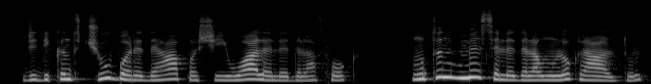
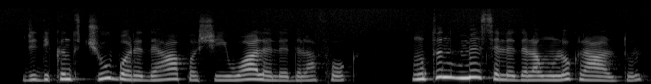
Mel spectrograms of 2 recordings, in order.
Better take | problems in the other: first | hiss; faint; throughout; 25 dB below the speech

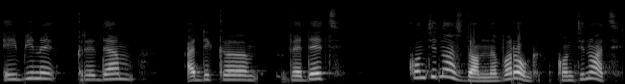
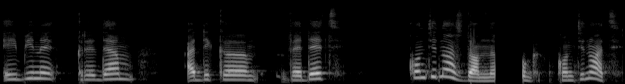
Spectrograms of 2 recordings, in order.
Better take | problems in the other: first | audio cutting out; at 5 s

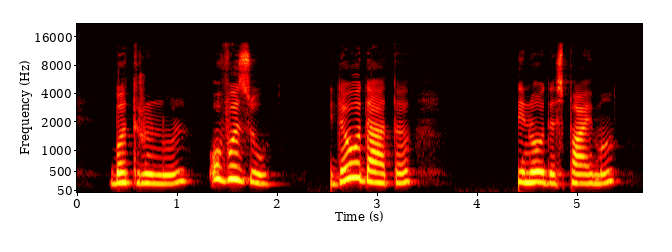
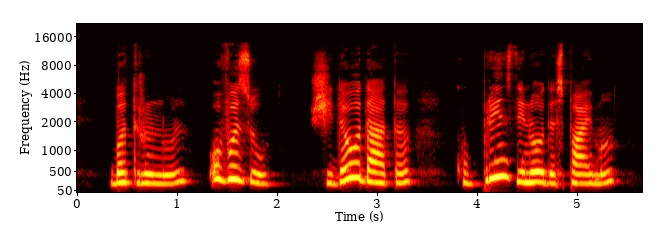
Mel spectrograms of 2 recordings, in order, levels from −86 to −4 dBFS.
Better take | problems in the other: second | audio cutting out; at 2.5 s and at 4 s for 0.5 s

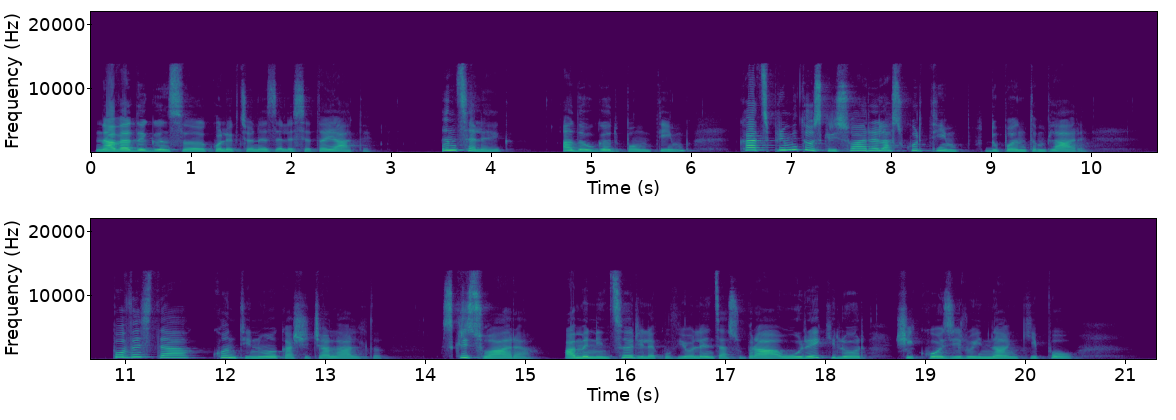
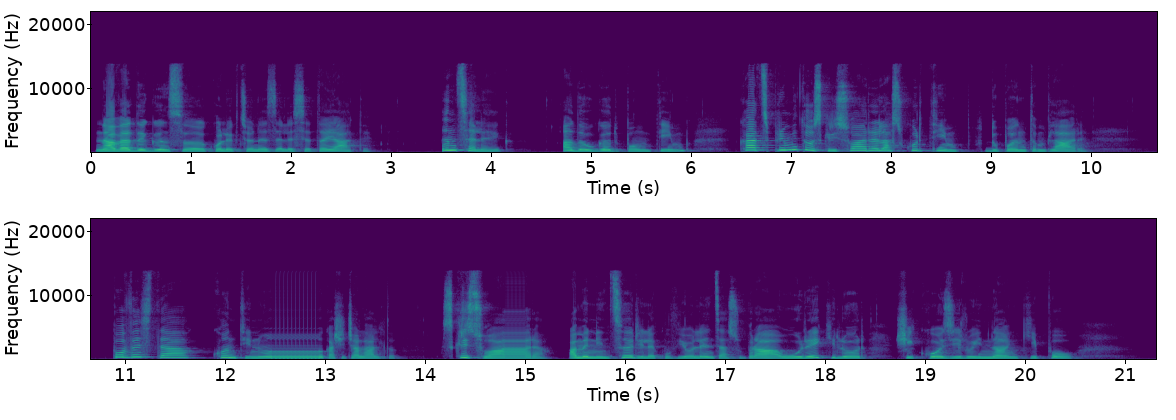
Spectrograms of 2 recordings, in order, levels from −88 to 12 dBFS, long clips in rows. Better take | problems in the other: first | audio freezing; at 12 s and at 15 s

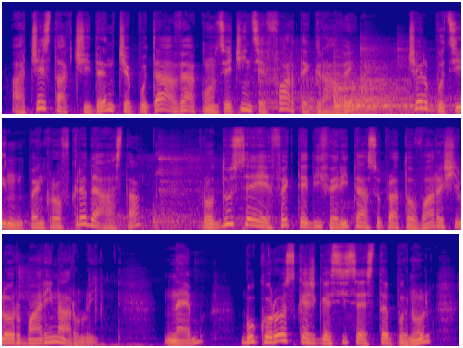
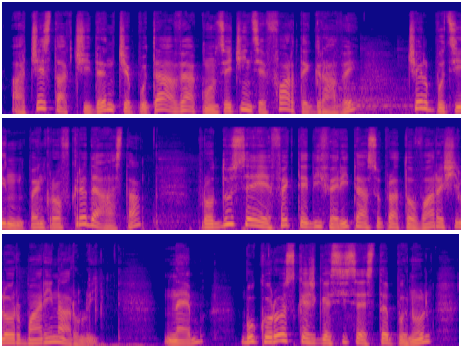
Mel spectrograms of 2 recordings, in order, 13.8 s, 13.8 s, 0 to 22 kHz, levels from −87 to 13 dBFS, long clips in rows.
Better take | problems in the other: second | household noises; loud; throughout; 7 dB below the speech; faint in the second

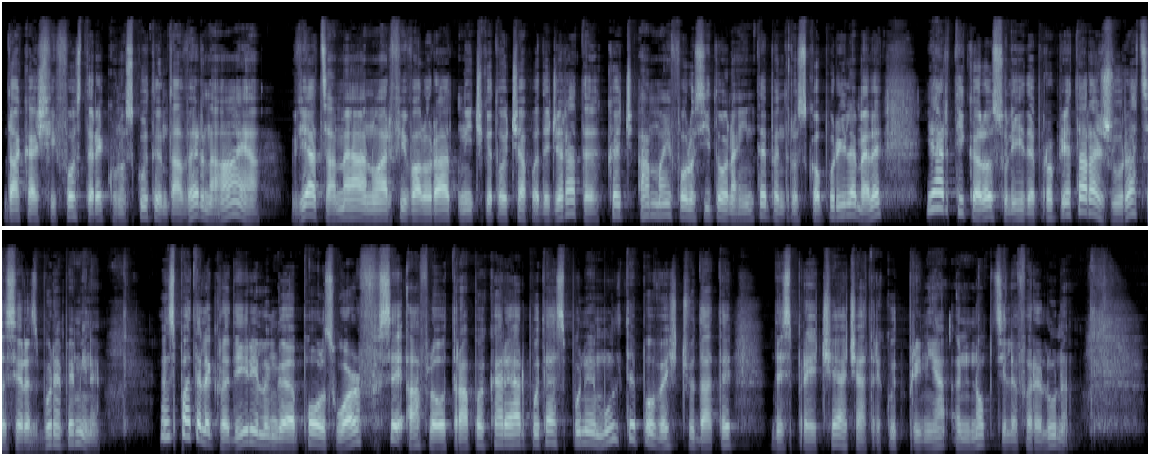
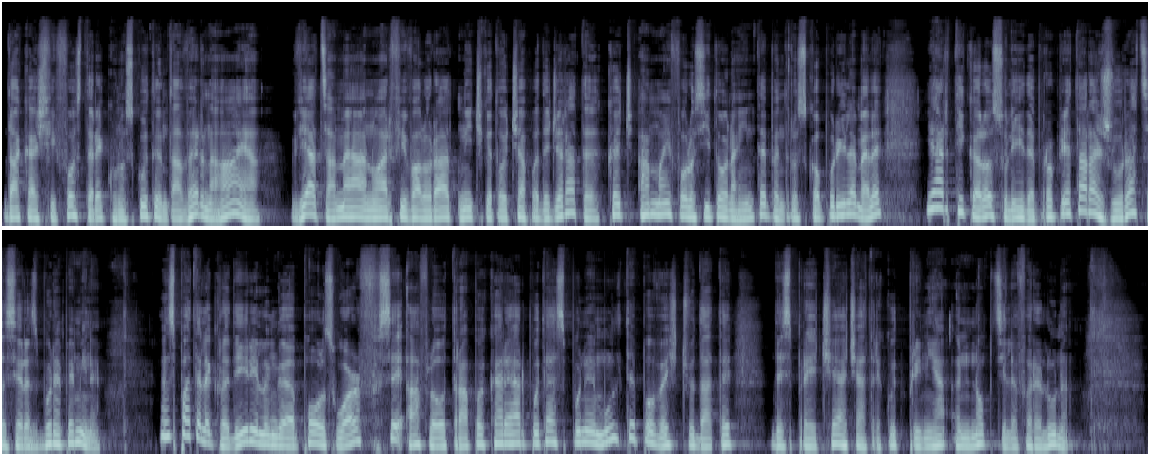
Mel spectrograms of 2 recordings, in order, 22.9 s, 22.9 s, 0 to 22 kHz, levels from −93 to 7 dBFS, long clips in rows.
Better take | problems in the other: second | thin; very; fading below 400 Hz

